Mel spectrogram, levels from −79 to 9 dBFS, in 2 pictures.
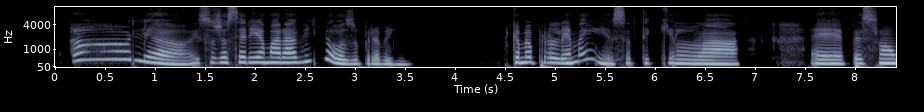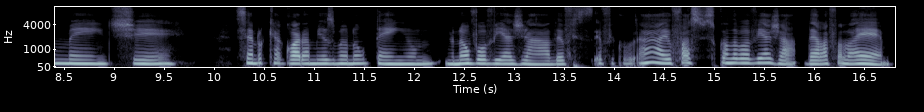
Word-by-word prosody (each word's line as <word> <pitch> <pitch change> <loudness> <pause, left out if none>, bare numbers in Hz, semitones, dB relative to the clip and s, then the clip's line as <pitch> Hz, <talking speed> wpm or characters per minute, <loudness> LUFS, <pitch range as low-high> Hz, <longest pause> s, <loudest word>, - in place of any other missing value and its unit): Ah, 350 - -6 0.6
olha, 225 - +1
isso 250 +3 -7
já 270 +1 -1
seria 275 0 0
maravilhoso 270 - +1
pra 205 -1 -3
mim. 175 -3 -4 0.9
Porque 275 - -4
o - - +3
meu 280 +1 +2
problema 260 +4 0
é 435 - -9
isso, 215 0 0
eu - - -9
ter 225 - -8
que - - -8
ir 235 - +1
lá, 200 -3 +2 0.7
eh, 210 -2 +2
pessoalmente, 215 -2 +1 1.0
sendo 235 -1 0
que 240 - -10
agora 210 -1 +3
mesmo 210 0 +1
eu - - +3
não 220 +1 0
tenho 195 -2 +1
eu 195 -1 0
não 215 +3 +5
vou 215 -1 +2
viajar. 200 -3 0
Daí 190 - -1
eu 190 - -2
fiz - - -16
eu 220 - -7
fico: 210 0 -13
"Ah, 250 0 +2
eu 230 - +2
faço 130 -8 -3
isso - - -11
quando 245 -2 +1
eu - - 0
vou 240 -1 +2
viajar.", 240 -5 -1
daí 195 0 0
ela 205 +2 +1
falou: 200 0 -2
"É, 200 -4 +4
215 Hz, 175 wpm, -23 LUFS, 200-240 Hz, 1.0 s, não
